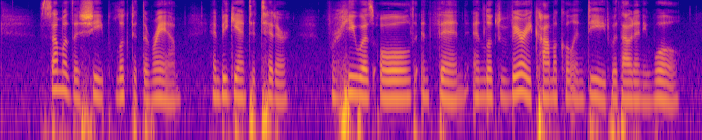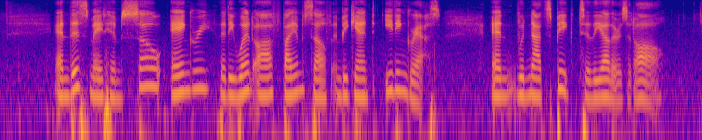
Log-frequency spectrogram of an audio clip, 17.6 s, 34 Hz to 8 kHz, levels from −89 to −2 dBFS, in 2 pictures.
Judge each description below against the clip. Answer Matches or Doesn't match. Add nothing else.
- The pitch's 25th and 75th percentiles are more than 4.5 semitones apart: Doesn't match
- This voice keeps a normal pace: Matches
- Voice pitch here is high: Doesn't match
